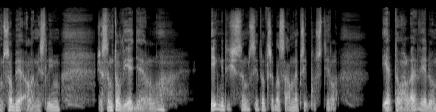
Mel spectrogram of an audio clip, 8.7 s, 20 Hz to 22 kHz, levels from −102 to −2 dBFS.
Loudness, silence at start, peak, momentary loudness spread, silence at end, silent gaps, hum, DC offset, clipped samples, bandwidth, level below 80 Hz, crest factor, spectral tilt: -29 LUFS; 0 s; -6 dBFS; 14 LU; 0 s; 3.90-4.19 s, 7.38-7.62 s; none; under 0.1%; under 0.1%; 16.5 kHz; -58 dBFS; 24 dB; -4.5 dB/octave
